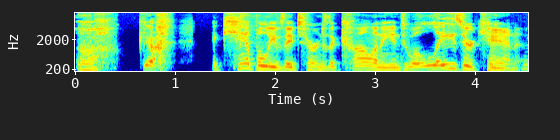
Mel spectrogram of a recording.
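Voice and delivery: mock spoiled, one-note annoyance. Describing a character's reaction, imitating him: mocking a bratty voice. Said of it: "that note is bratty".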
